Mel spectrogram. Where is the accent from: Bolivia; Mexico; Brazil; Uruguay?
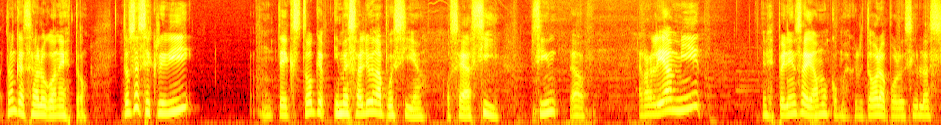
Bolivia; Santa Cruz de la Sierra, Santa Cruz; now in Argentina; Yo soy nacida y criada en Santa Cruz de la Sierra Bolivia, que es una zona del Amazonas, muy muy parecida, o sea, en todo lo que es el clima y la fauna, y la flora, digamos, a Paraguay y la parte de Misiones, a toda la parte, digamos, guaraní.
